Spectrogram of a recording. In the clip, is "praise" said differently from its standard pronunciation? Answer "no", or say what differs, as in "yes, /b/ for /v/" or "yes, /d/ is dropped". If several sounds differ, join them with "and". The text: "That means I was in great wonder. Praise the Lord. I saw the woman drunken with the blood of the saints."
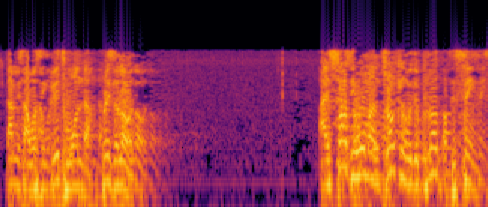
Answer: no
